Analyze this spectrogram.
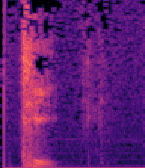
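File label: "thih4", Teochew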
